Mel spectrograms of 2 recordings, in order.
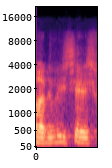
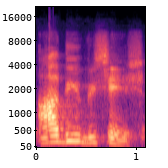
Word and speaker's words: Adivi Sesh: So, because Rahul Ravindran told me that he calls you Adi Vishesh, and that name has stuck in my head, and I'm trying to not say Adi Vishesh.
